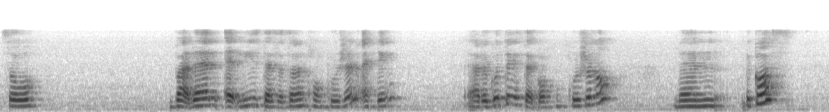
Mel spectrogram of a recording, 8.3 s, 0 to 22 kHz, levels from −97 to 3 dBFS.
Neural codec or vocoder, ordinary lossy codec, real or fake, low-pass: none; none; real; 7.2 kHz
